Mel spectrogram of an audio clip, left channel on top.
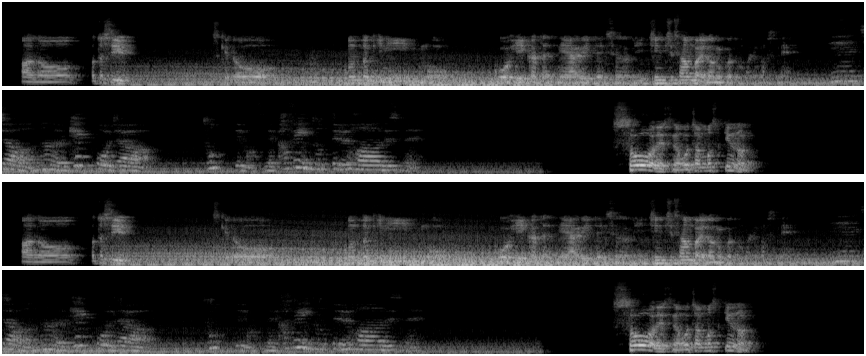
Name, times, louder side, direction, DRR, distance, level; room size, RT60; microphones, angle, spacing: voice 1, 0.2-1.3 2.2-2.7 3.5-4.5 4.9-7.9 14.7-16.1, left 1 dB, 5° left, 3 dB, 2.3 m, -28 dB
sound 1, 1.0-14.0, right 3 dB, 90° right, 0.7 m, -30 dB
voice 2, 8.2-10.1 10.6-12.8, left 1 dB, 65° left, -8 dB, 6.8 m, -34 dB
19.0 x 7.0 x 3.0 m, 0.27 s
head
